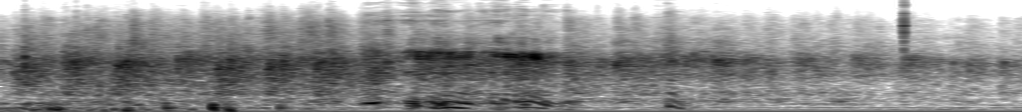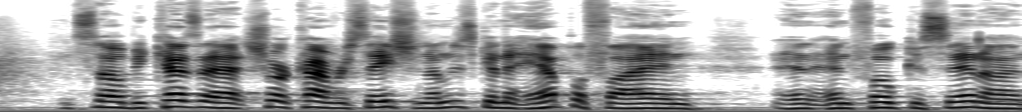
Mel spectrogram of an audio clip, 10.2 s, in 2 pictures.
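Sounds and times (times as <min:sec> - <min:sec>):
audience applause: 0:00.0 - 0:05.3
speech: 0:05.5 - 0:10.2.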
